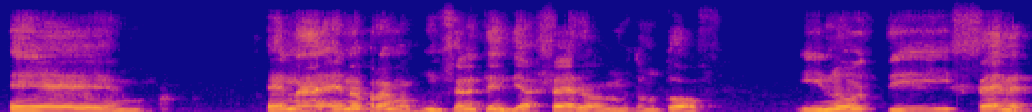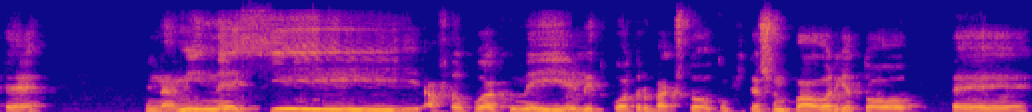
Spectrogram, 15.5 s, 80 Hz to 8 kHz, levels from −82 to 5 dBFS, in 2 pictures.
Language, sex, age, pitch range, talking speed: Greek, male, 30-49, 125-155 Hz, 110 wpm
